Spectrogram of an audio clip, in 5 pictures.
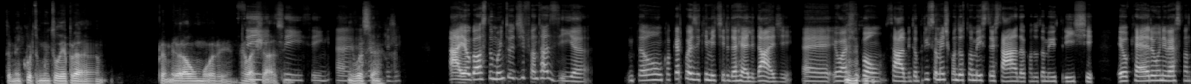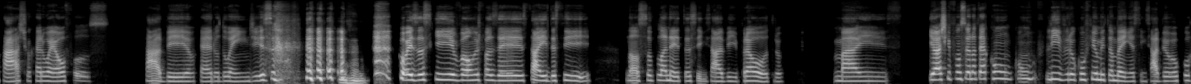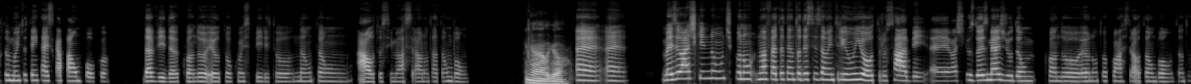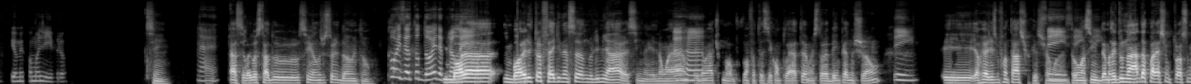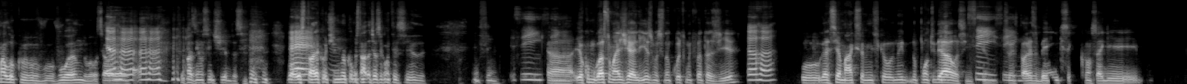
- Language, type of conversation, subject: Portuguese, unstructured, Como você decide entre assistir a um filme ou ler um livro?
- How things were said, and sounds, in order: tapping; other background noise; laugh; laugh; chuckle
